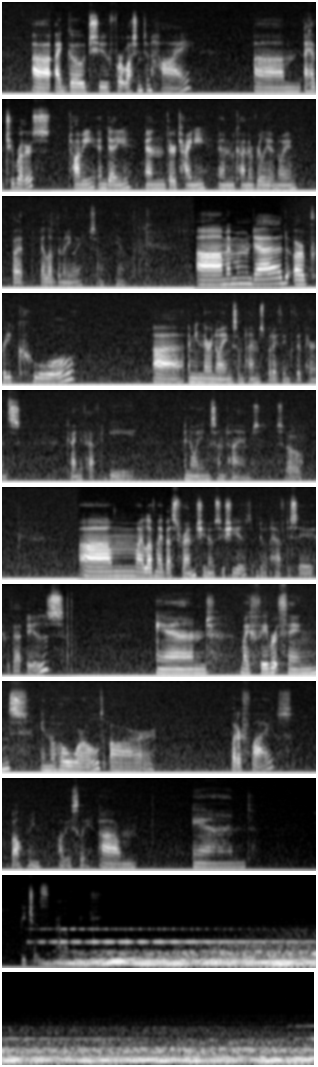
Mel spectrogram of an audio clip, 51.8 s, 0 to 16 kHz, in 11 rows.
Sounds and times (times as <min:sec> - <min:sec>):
Speech: 0:00.4 - 0:02.9, 0:03.8 - 0:11.3, 0:12.4 - 0:15.3, 0:16.4 - 0:19.2, 0:19.8 - 0:20.9, 0:21.6 - 0:23.4, 0:24.7 - 0:29.3, 0:30.6 - 0:35.3, 0:36.4 - 0:39.7, 0:40.6 - 0:41.5, 0:42.7 - 0:43.3.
